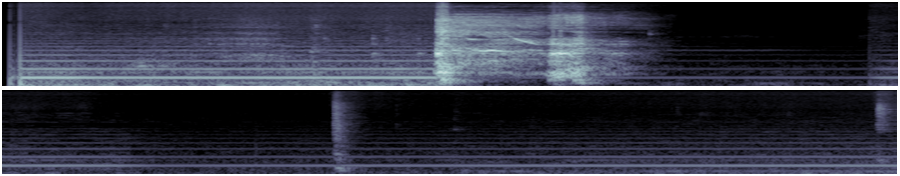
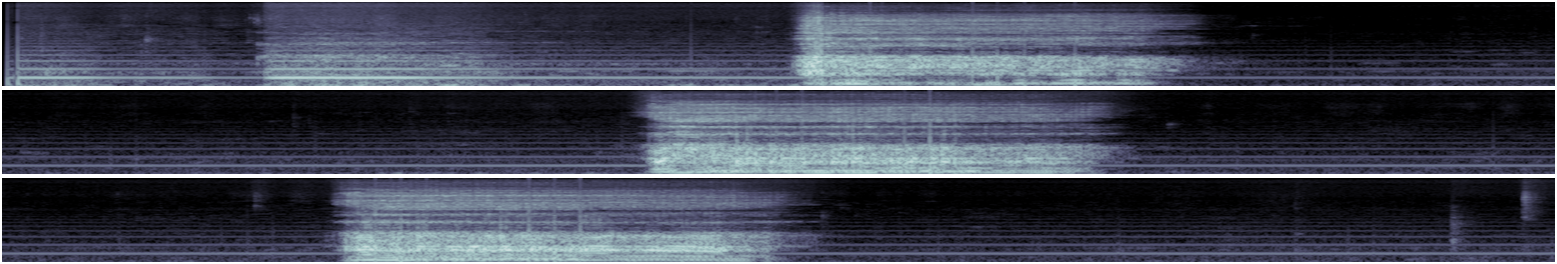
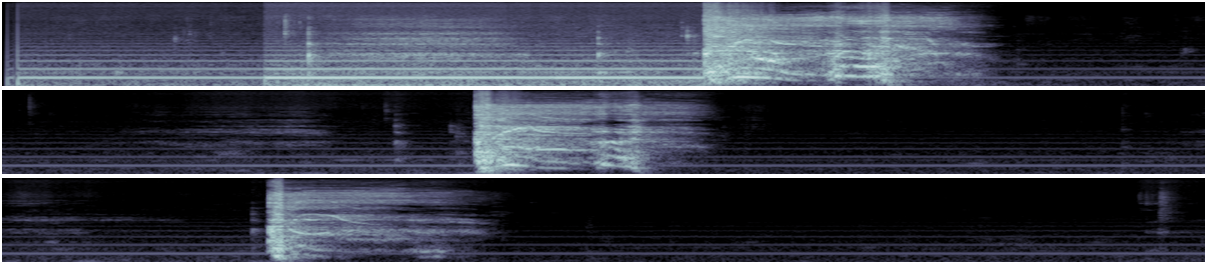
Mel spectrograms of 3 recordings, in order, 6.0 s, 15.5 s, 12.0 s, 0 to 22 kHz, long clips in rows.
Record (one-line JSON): {"cough_length": "6.0 s", "cough_amplitude": 32768, "cough_signal_mean_std_ratio": 0.38, "exhalation_length": "15.5 s", "exhalation_amplitude": 32768, "exhalation_signal_mean_std_ratio": 0.5, "three_cough_length": "12.0 s", "three_cough_amplitude": 32768, "three_cough_signal_mean_std_ratio": 0.45, "survey_phase": "beta (2021-08-13 to 2022-03-07)", "age": "65+", "gender": "Male", "wearing_mask": "No", "symptom_none": true, "smoker_status": "Ex-smoker", "respiratory_condition_asthma": false, "respiratory_condition_other": false, "recruitment_source": "REACT", "submission_delay": "1 day", "covid_test_result": "Negative", "covid_test_method": "RT-qPCR"}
